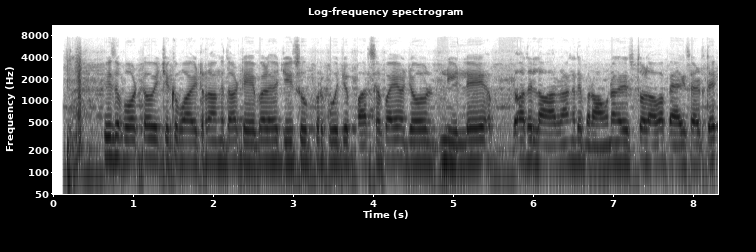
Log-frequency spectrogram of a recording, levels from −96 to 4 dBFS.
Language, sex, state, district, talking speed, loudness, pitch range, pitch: Punjabi, male, Punjab, Fazilka, 195 wpm, -12 LUFS, 125-135 Hz, 130 Hz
